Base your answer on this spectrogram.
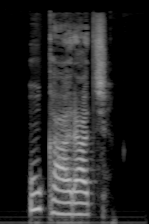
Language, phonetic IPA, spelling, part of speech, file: Polish, [uˈkarat͡ɕ], ukarać, verb, Pl-ukarać.ogg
